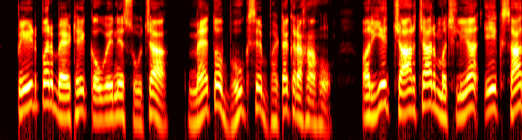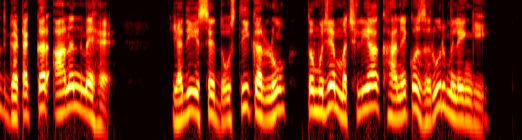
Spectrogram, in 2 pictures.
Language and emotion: Hindi, neutral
